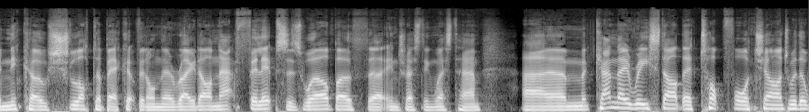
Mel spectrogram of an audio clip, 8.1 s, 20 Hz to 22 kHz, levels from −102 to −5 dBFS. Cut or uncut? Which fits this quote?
cut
